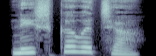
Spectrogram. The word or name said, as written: ನಿಷ್ಕವಚ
